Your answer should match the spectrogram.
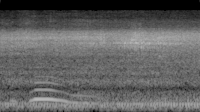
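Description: Intercity bus engine running as the bus passes close through a tight bend, a steady drone. About a third of a second in comes a short hoot that rises and then falls in pitch; it is the loudest sound.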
